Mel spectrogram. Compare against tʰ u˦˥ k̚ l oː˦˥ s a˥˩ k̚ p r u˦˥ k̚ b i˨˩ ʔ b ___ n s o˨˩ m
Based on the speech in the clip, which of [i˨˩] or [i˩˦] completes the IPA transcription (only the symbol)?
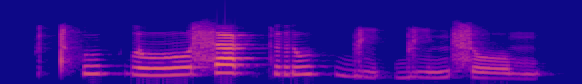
i˩˦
